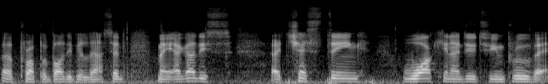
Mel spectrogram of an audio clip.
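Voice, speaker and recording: A man speaks at a moderate pace with a Romanian accent. His pitch is medium and his intonation fairly even. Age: 20s. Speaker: fitness coach. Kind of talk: personal life story. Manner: casual, with frequent restarts and fillers.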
